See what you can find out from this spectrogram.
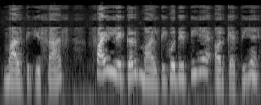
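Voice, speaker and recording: High-voiced woman narrating a story. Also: lively intonation, normal speed, breathy edge. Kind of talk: scripted cartoon story narration.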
